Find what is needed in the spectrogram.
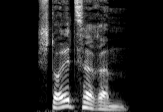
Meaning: strong dative masculine/neuter singular comparative degree of stolz
- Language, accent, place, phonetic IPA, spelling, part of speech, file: German, Germany, Berlin, [ˈʃtɔlt͡səʁəm], stolzerem, adjective, De-stolzerem.ogg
